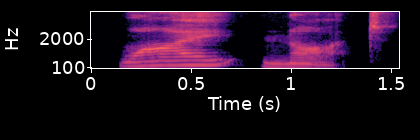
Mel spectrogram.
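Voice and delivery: "Why not" stretched out word by word; deliberate, drawn-out "Why not"; slow, emphatic. Real, not acted. Repeats it slowly for emphasis.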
